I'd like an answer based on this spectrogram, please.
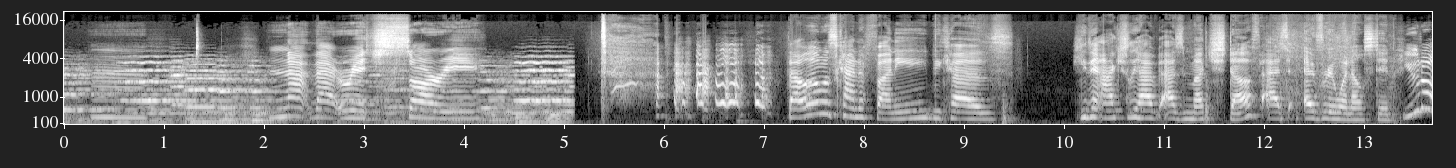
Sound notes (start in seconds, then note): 5.4 laughs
